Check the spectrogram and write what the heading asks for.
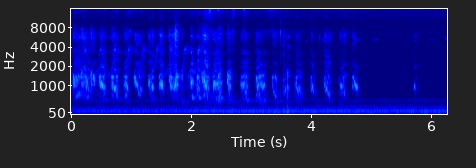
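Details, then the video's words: Two baby red squirrels in a backyard, eating together in a food fight: a rapid train of harsh pulsed chatter, roughly four bursts a second for about five seconds, then breaking off, over a steady low hum. "2 Red Squirrels Eating Together"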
